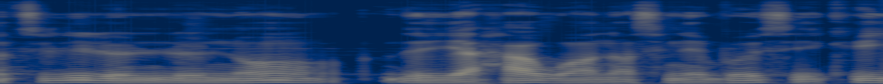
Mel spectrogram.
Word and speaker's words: Yahweh: serait Yeshua, Yeshua, ok, mais en ancien hébreu, la prononciation c'est Yahweh, ok, qui est une chose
